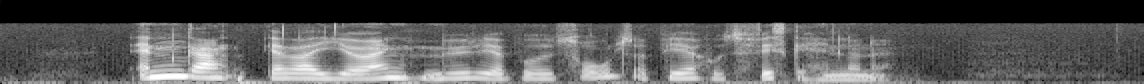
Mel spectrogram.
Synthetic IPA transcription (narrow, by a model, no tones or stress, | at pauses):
ʔænn̩ɡ̥ɑ̈ŋ̰jɑ̈ɪʋɑ̈ijøːeŋmøɾ̥əjɑ̈ɪb̥ɔ̽ːð̞̩ˠsʰʁo̝ːlsɒ̽pʰiɐhɔ̽sfe̝sɡ̥əɦænlɐnə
